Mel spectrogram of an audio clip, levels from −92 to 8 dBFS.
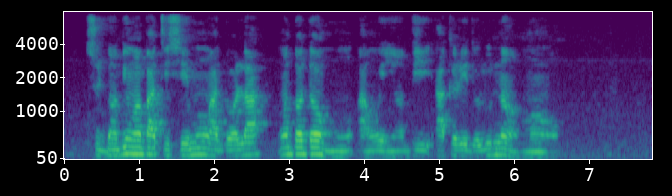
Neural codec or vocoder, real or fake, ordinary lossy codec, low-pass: none; real; none; 7.2 kHz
